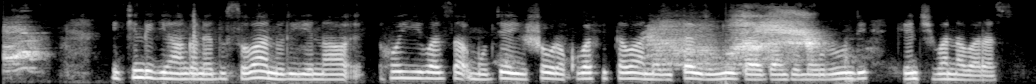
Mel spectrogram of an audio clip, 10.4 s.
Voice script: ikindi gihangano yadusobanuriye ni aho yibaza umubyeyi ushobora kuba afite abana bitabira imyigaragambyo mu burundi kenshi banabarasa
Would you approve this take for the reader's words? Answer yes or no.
yes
